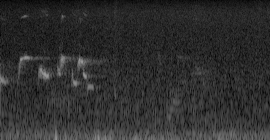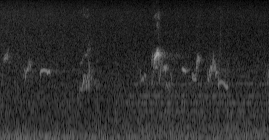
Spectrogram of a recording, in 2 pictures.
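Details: Red-whiskered bulbul used as a decoy in a fighting trap, singing to provoke rival bulbuls; short bright chirping phrases of warbled, up-and-down notes open the recording, a pause with faint notes, then another lively burst near the end.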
